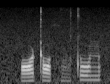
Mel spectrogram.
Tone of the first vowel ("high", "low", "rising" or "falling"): rising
